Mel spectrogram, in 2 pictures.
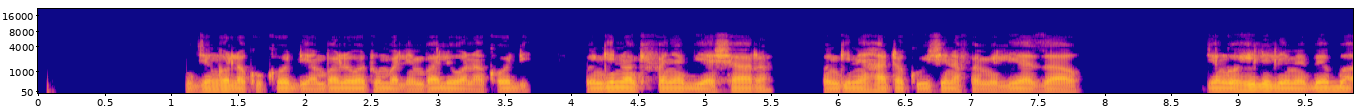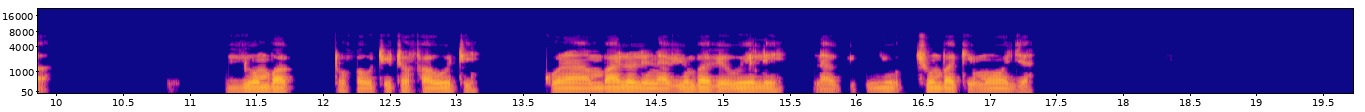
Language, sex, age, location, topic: Swahili, male, 18-24, Nairobi, finance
